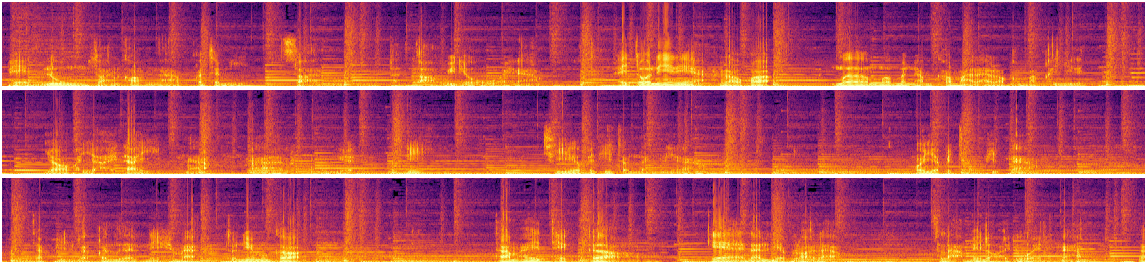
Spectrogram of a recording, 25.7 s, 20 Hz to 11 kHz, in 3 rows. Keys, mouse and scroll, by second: 2.8-3.8 drag, 4.2 click, 4.9 click, 5.6 click, 7.6-11.6 drag, 12.2 click, 14.1 click, 16.3 click, 17.3 click, 17.9-19.1 drag, 20.5-23.0 drag.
